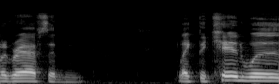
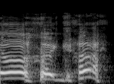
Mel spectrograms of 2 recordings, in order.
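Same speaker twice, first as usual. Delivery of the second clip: laughing disbelief; 7 semitones higher, 5 dB louder than usual. Real, not acted. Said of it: "I was like".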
